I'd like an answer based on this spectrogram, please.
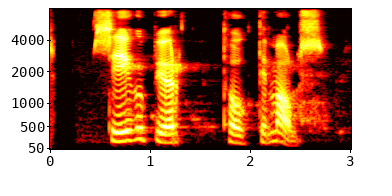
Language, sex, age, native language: Icelandic, female, 40-49, Icelandic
